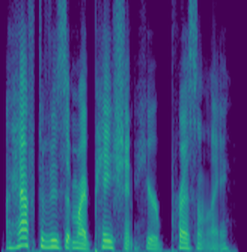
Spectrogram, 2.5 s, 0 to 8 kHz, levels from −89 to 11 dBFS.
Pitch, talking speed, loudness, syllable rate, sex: 155 Hz, 195 wpm, -21 LUFS, 5.8 syllables/s, female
